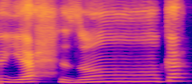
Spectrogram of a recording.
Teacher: يحزنك نون ساکن کے بعد قاف اخفا کریں گے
